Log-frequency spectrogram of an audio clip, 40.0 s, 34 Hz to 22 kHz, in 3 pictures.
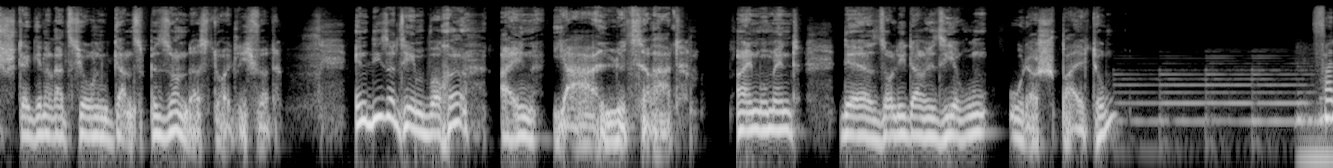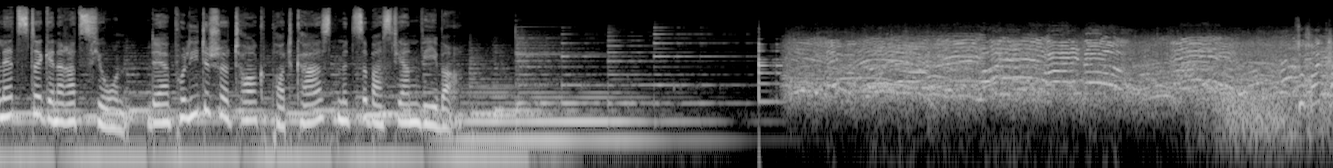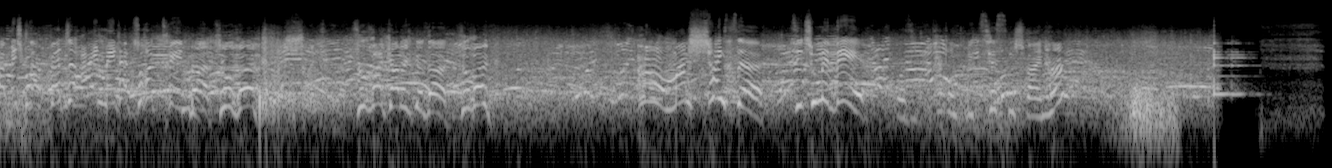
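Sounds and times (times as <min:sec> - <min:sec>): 
speech: 0:00.2 - 0:11.3, 0:13.0 - 0:18.6
musical tone: 0:11.1 - 0:21.2
crowd shouting and chattering during police eviction of sit-in: 0:20.9 - 0:39.1.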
